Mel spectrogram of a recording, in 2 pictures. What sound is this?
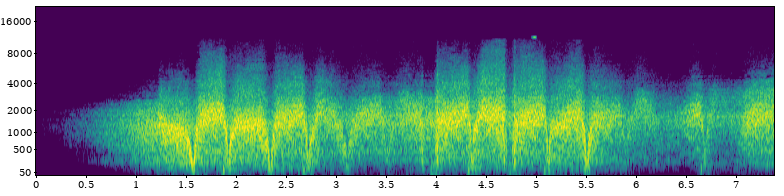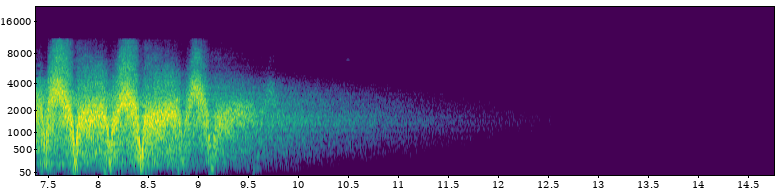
reverb reverse scratch
This is a recording of a DJ scratching that was processed with reverb and reversed with ProTools.
DJ, reverb, reverse, scratch, scratching, turntable, vinyl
